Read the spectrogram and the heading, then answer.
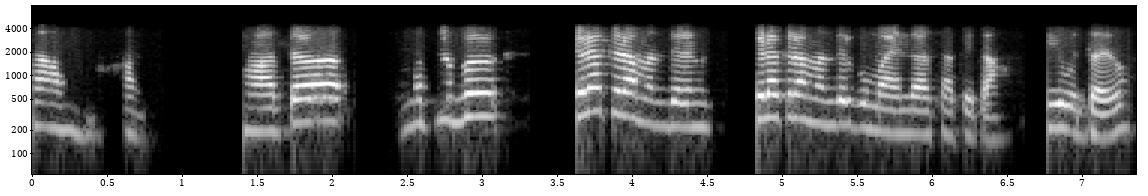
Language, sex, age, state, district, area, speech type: Sindhi, female, 30-45, Rajasthan, Ajmer, urban, conversation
